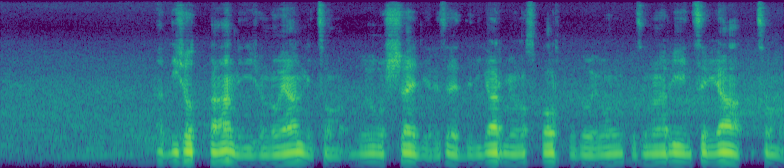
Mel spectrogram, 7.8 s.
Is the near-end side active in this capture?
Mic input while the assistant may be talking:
Yes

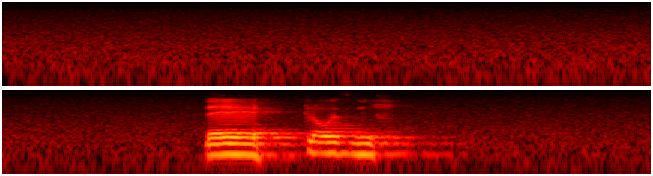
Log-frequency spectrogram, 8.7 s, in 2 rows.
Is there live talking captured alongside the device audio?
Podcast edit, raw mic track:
Yes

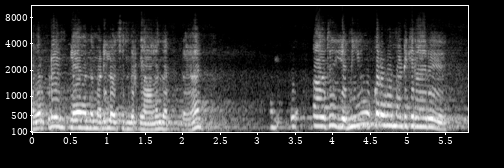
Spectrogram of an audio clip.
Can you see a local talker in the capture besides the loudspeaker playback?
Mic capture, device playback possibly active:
No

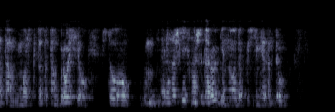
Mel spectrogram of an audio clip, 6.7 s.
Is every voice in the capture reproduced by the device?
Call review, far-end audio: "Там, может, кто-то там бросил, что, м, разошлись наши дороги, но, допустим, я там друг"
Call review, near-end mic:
Yes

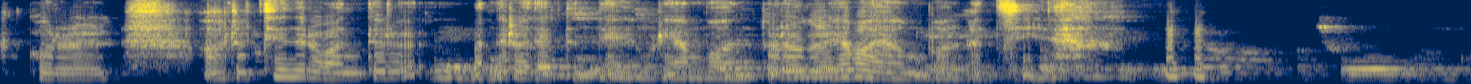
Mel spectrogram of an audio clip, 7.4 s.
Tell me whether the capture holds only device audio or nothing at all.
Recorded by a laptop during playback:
No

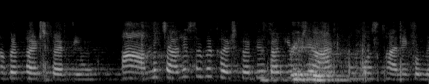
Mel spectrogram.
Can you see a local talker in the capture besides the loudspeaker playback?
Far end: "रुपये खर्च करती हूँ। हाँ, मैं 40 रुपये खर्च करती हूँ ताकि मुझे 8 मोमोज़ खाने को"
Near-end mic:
Yes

